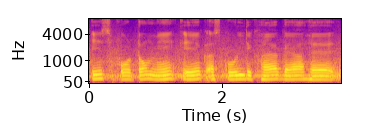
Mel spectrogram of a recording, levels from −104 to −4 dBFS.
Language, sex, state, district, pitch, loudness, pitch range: Hindi, male, Uttar Pradesh, Shamli, 130 Hz, -11 LUFS, 125-135 Hz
